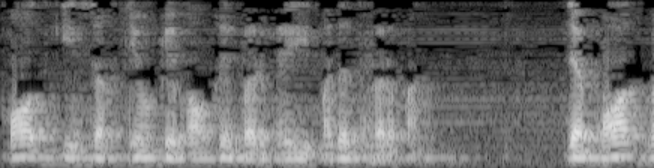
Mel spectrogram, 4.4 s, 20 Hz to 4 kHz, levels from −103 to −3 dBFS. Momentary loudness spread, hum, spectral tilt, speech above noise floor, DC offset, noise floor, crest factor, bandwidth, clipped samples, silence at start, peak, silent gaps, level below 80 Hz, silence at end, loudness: 11 LU; none; -11.5 dB/octave; 26 dB; under 0.1%; -51 dBFS; 20 dB; 4 kHz; under 0.1%; 0 s; -6 dBFS; none; -58 dBFS; 0 s; -26 LUFS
